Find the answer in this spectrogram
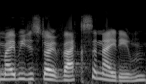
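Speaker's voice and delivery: ordinary talk, nothing marked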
